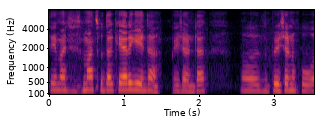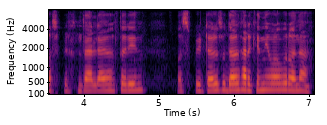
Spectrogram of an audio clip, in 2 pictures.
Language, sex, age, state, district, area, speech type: Goan Konkani, female, 45-60, Goa, Ponda, rural, spontaneous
